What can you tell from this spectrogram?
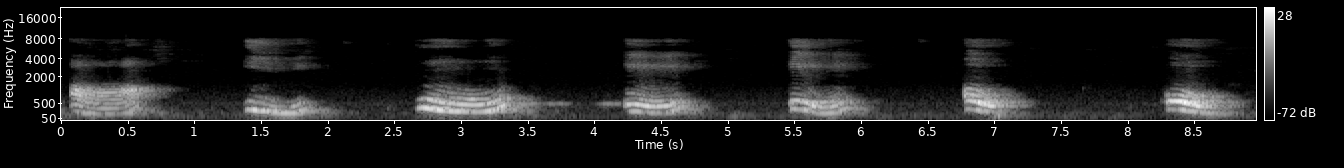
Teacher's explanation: इन स्वरों के उच्चारण करते समय 2 गुना यानी कि ज्यादा लंबा समय लगता है। इनसे ह्रस्व स्वर से 2 गुना ज्यादा समय लगता है। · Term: दीर्घ स्वर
